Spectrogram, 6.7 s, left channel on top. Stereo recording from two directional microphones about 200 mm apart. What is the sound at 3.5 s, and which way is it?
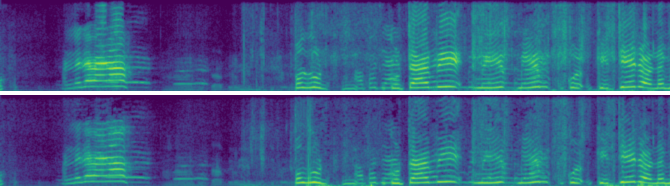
Speech, 5° right (ahead or behind).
